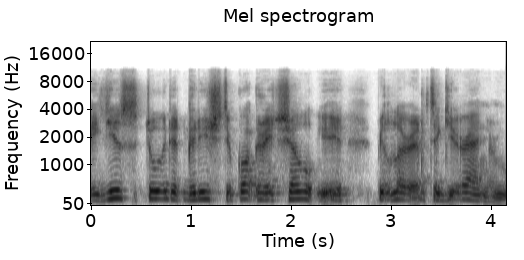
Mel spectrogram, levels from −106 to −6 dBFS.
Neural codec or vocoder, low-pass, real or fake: codec, 24 kHz, 0.9 kbps, WavTokenizer, small release; 10.8 kHz; fake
